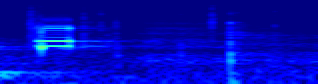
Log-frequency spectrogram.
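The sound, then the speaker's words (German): Telephone keypad dialing: one loud, clear dual-tone keypad beep, followed by a few faint clicks in an otherwise quiet stretch. “Ich werde die Polizei anrufen und ankündigen, dass Sie morgen ins Präsidium kommen.”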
